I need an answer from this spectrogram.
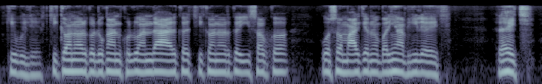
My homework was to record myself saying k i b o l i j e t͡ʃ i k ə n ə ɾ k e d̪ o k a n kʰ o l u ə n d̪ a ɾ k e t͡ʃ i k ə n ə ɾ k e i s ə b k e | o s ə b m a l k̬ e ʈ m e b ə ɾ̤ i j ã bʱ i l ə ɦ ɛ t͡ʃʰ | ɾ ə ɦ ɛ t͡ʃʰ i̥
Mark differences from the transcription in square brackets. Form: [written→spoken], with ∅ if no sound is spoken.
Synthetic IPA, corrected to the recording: k i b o l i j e t͡ʃ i k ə n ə ɾ k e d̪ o k a n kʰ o l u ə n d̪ a ɾ k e t͡ʃ i k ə n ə ɾ k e i s ə b k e | o s ə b m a [l→ɾ] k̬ e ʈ m e b ə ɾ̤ i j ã bʱ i l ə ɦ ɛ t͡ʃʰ | ɾ ə ɦ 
